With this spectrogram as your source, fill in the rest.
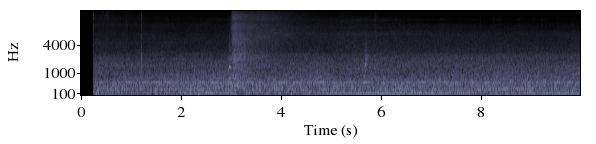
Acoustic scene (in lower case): subway station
